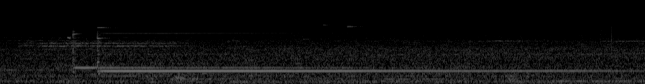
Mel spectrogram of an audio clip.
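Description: An electric doorbell rings with a steady tone.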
